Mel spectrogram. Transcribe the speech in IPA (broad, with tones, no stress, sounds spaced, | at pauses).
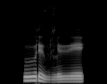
u˦ ɾ ɨ˨ v l ɨ˧ e̯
